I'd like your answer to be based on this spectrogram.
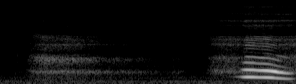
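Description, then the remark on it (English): A single drawn-out yawn: a long breathy inhale, a brief pause, then a louder voiced exhale that slides downward in pitch as it trails off. “Dude, the amount of time that I've yawned is fucking insane.”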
